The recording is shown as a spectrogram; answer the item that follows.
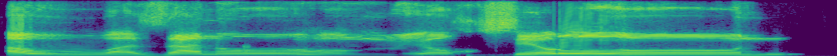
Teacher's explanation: وإذا كالوهم أو وزنوهم يخسرون، وإذا كالوهم أو وزنوهم، پہلی واو کا دوسری واو میں ادغام ہو جاتا ہے، الف نے پھر دوسری واو سے ملنا ہے، او وزنوهم يخسرون.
